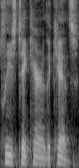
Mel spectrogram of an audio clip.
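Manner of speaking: imitated whisper. Retelling what a wife said before the ambulance left: imitating a whisper. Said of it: "she whispered to me".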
